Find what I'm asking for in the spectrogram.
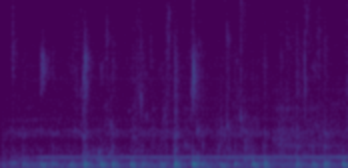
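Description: Wet hands work clay on a spinning pottery wheel while centering a ball of clay for a bowl, giving a soft, regular squelching pulse over a steady motor hum.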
